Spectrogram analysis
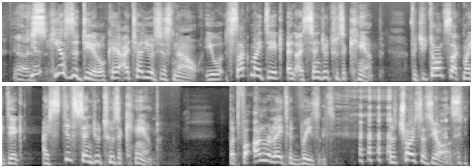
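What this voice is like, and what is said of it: Put-on German accent. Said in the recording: “I can't do a great German accent. Sometimes I can, sometimes it's horrible.”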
